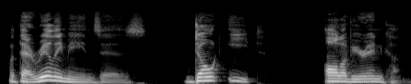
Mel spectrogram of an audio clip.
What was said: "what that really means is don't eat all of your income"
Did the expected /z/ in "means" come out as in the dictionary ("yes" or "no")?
yes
